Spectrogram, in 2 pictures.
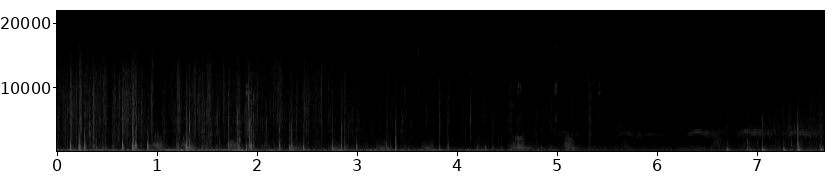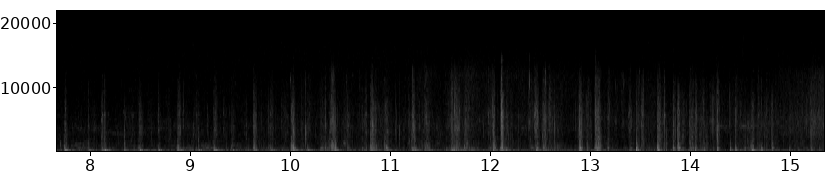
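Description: Horses' hooves clip-clop as riders set off on a wolf hunt, a dense, irregular patter of hoofbeats. It eases briefly midway, then picks up again and grows busier.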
